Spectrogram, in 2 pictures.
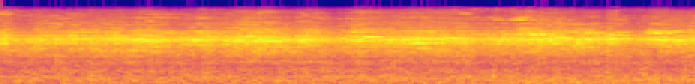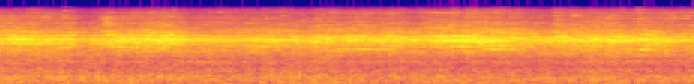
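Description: Loaded stone hopper cars of a freight train rolling past close by: a steady rumble of wheels on rail with a continuous high-pitched wheel squeal.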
